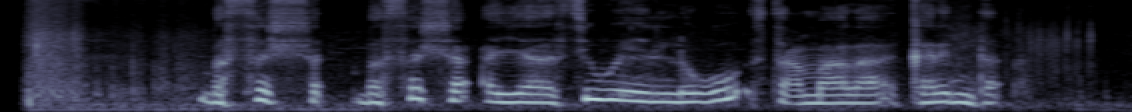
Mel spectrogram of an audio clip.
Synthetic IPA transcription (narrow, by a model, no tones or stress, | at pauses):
bɐsɐʃɐʔɐjaːsɪwɛjnlʊɣʊɪst̪ʰɪʕmaːlaːkʰɐɾɪnt̪ʰɐ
